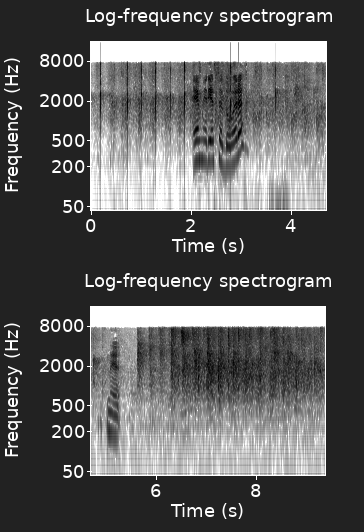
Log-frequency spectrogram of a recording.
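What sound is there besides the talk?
audience applause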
